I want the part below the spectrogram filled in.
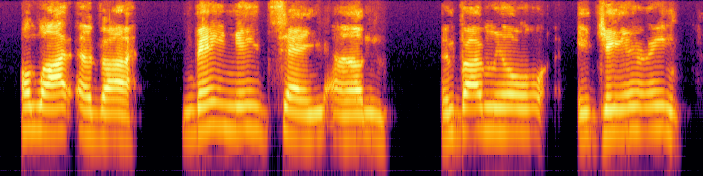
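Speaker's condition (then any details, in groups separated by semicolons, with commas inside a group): Cerebral palsy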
